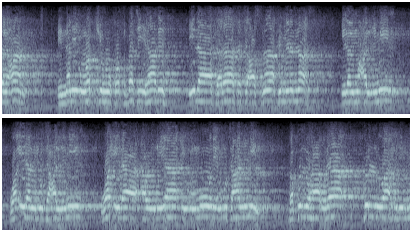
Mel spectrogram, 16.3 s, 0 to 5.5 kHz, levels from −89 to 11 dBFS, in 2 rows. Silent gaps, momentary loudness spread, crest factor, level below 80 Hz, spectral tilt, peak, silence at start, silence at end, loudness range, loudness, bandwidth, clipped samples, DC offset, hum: none; 10 LU; 12 dB; -40 dBFS; -9 dB/octave; 0 dBFS; 0 s; 0 s; 2 LU; -12 LUFS; 5 kHz; under 0.1%; under 0.1%; none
